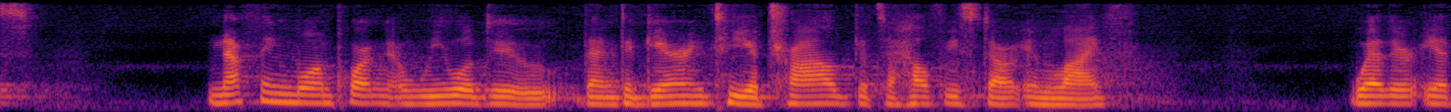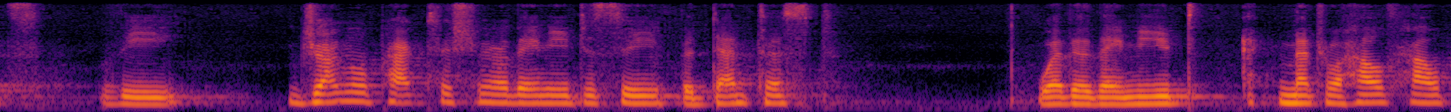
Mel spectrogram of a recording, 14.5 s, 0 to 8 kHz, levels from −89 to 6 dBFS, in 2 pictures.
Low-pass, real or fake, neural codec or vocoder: 7.2 kHz; fake; codec, 16 kHz, 1.1 kbps, Voila-Tokenizer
